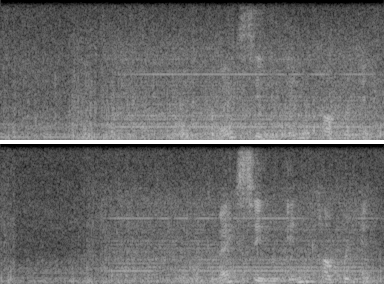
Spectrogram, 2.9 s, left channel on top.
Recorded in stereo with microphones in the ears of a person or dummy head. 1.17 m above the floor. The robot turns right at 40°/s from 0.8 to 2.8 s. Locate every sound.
1.5 s a man speaking: 55° right, 2.5 m; by 2.8 s 5° right, 2.5 m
